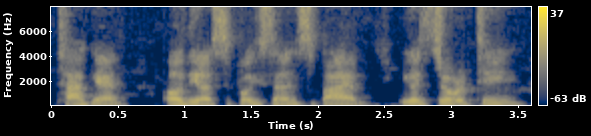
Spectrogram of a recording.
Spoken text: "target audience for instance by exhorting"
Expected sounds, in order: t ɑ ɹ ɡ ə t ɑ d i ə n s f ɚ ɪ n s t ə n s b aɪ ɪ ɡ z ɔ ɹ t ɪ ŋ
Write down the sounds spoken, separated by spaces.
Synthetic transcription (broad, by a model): t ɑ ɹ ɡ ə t ɑ d i ə n s p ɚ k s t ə n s b aɪ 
